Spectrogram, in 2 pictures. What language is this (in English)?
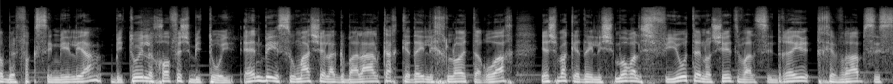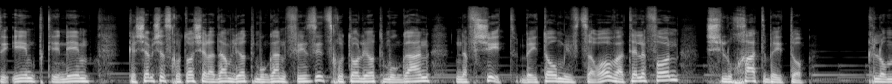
Hebrew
